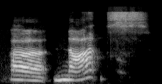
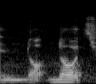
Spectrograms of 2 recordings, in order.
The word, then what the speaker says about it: knots: Knots. So you will not say notes, right? So there are two things here. K is silent. Yeah. And O sounds more like alif or alif. Yeah. So knots.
